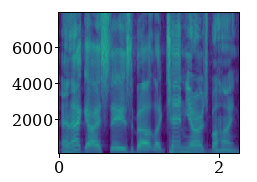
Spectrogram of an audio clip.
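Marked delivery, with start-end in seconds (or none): none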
